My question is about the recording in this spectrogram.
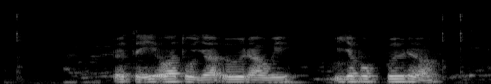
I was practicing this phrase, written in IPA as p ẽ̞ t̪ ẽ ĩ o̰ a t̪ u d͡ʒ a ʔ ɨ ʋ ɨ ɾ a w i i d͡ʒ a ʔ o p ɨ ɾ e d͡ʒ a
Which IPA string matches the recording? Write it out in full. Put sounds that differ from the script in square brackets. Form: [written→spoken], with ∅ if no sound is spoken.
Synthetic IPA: p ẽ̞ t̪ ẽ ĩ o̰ a t̪ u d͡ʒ a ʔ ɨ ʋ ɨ ɾ a w i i d͡ʒ a [ʔ→p] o p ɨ ɾ e [d͡ʒ→∅] a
